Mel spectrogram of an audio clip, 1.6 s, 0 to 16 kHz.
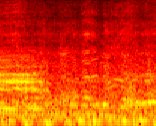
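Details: Dairy cow with calves at the weekly Monday Chhatra cattle market in Naogaon district, Bangladesh, on January 27, 2025: a brief, low, droning moo under dense market crowd noise.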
